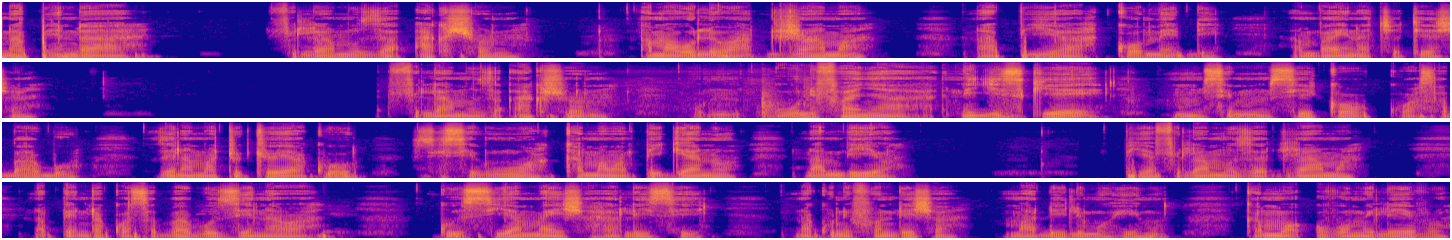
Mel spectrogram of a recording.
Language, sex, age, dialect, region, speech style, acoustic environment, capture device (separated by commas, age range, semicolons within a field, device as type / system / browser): Swahili, male, 18-24, Kenya - Mombasa, Kenya, relaxed, nature, mobile / Linux / Chrome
